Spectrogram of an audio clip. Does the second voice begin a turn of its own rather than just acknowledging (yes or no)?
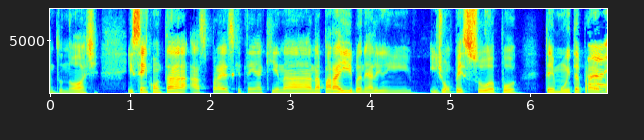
yes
